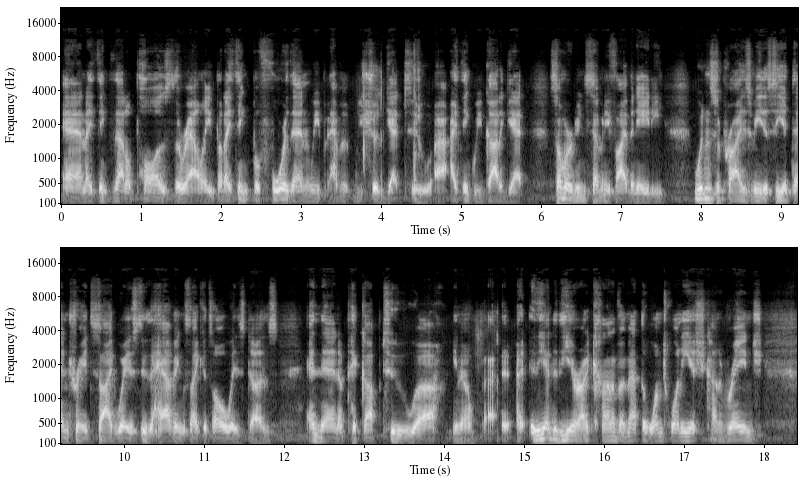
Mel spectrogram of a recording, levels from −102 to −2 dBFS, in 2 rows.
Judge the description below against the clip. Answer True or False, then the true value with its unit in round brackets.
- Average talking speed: False (230 wpm)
